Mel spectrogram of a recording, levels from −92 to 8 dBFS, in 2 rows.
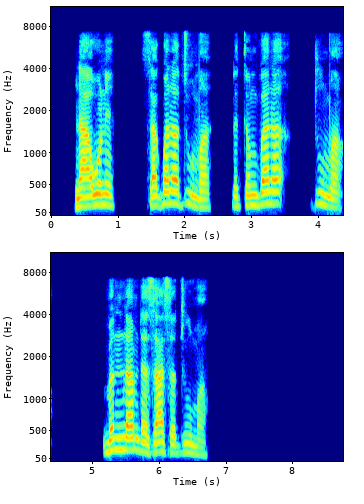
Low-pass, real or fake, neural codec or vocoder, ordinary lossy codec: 7.2 kHz; fake; codec, 16 kHz, 4 kbps, X-Codec, HuBERT features, trained on LibriSpeech; AAC, 48 kbps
